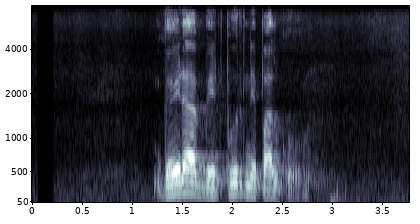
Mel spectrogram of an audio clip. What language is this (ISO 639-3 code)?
nep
